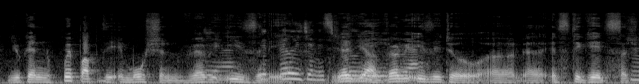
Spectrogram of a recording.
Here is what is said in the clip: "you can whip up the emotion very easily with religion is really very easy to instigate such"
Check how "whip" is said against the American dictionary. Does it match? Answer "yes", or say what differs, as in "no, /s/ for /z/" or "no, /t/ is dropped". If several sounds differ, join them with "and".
yes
